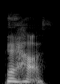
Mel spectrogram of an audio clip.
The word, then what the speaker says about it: Tejas: Like when he refers to Texas, he says Tejas. Actually, that's the way that you're supposed to call it. And that's how it's pronounced.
